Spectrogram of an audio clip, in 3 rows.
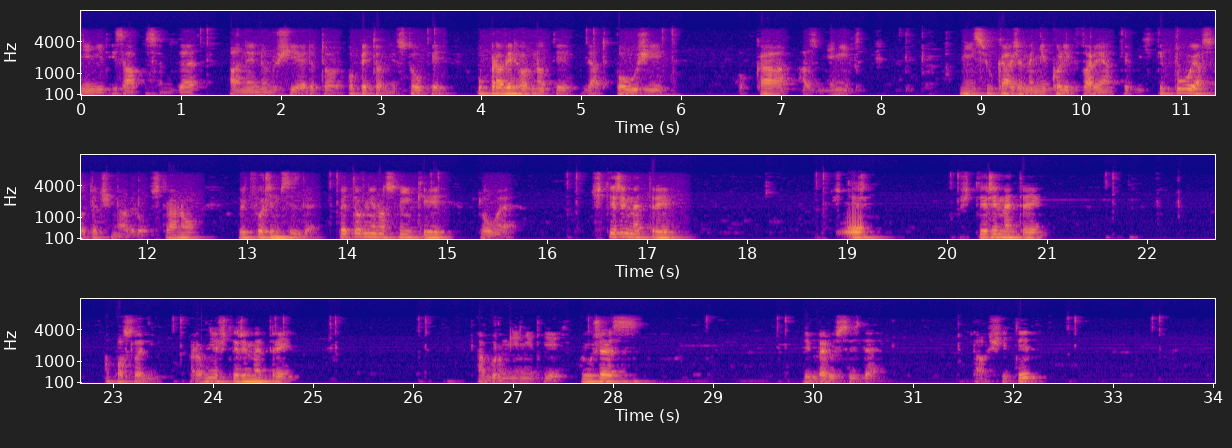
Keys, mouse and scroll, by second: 3.6 click, 5.1 click, 5.9 click, 7.7-8.2 scroll down 5, 8.2 scroll, 8.4 scroll up 2, 9.6 scroll up 1, 10.2 scroll up 1, 11.0 ctrl+middle click, 11.1-13.0 scroll, 13.1-13.9 ctrl+scroll, 13.9 click, 14.2-14.9 ctrl+scroll, 14.9 click, 15.2 scroll, 15.8 ctrl+scroll, 16.3 click, 18.8 click, 20.1 click, 21.7 click, 21.8 scroll down 2, 22.3 scroll, 23.7 click, 24.7 click, 25.2 right click, 26.2 click, 26.3 scroll, 26.8 scroll down 1, 27.8 click, 29.7 click, 31.5 scroll down 1, 32.6 click, 33.5 click.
